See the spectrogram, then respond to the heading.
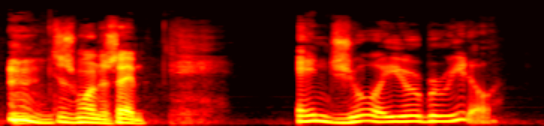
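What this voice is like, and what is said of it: Imitates a radio DJ's voice. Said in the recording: “Rick D's impersonation”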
